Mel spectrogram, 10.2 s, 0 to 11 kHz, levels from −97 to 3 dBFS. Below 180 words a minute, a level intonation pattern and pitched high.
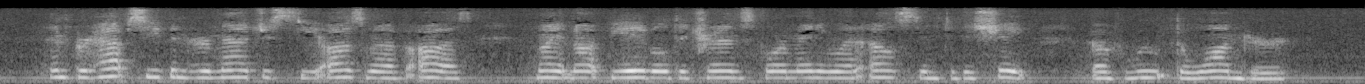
Yes: slow, 135 wpm; narrow, 1.4 semitones; very high, 260 Hz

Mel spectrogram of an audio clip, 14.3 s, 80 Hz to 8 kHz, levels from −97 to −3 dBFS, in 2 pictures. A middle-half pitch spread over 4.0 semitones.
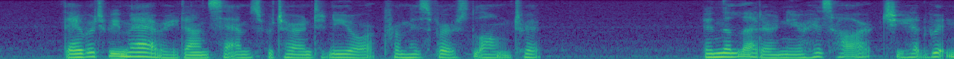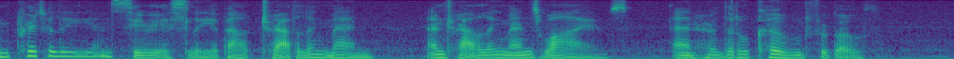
Yes: average, 4.4 semitones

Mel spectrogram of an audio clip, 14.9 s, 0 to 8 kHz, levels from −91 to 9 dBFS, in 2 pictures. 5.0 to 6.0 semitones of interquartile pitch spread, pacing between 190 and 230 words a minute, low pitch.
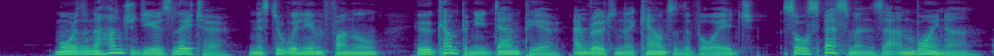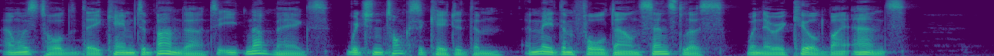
Yes: wide, 5.5 semitones; average, 195 wpm; very low, 95 Hz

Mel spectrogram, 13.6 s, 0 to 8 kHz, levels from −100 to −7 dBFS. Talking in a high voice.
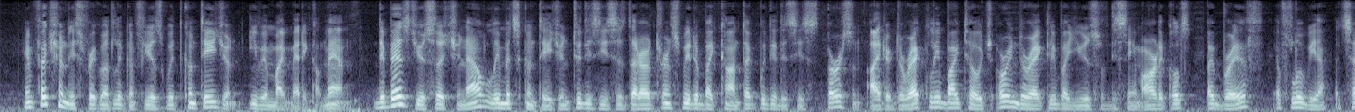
No: low, 105 Hz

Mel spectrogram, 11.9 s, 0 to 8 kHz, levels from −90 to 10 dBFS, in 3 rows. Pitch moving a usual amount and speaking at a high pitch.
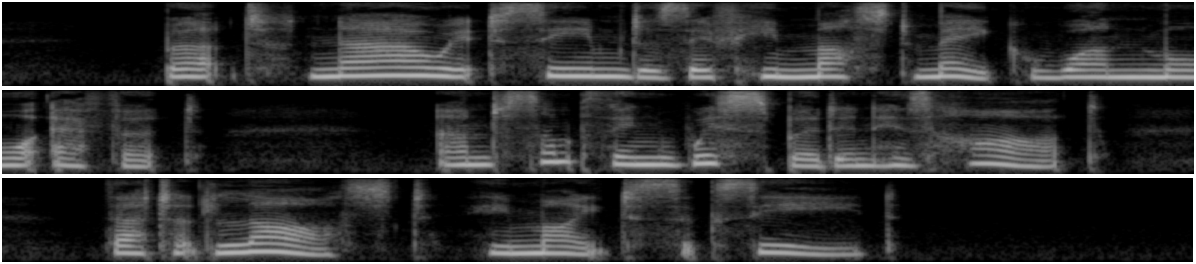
No: narrow, 2.0 semitones; high, 220 Hz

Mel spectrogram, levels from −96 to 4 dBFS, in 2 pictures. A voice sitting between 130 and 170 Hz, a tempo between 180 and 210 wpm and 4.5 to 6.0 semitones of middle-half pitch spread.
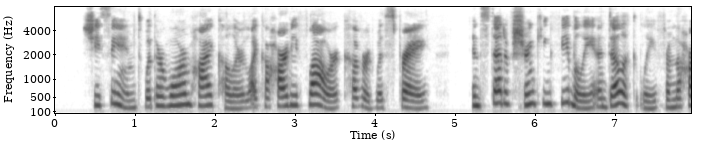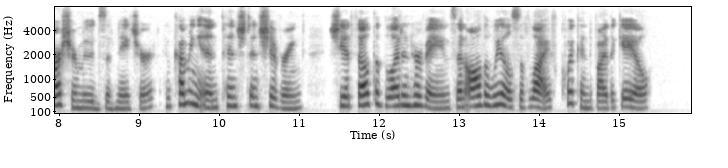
No: high, 240 Hz; average, 190 wpm; wide, 5.5 semitones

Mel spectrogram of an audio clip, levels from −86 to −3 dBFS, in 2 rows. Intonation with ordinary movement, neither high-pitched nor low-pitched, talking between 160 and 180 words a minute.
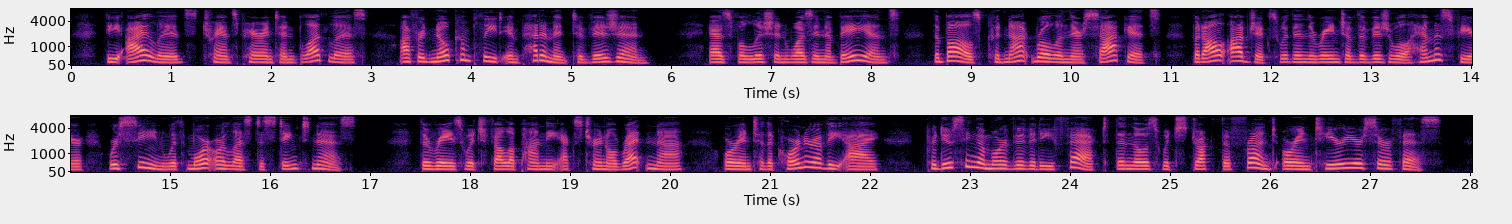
No: average, 3.8 semitones; medium, 180 Hz; average, 150 wpm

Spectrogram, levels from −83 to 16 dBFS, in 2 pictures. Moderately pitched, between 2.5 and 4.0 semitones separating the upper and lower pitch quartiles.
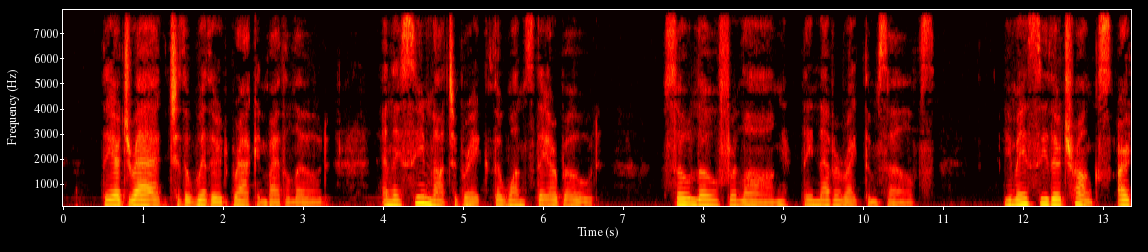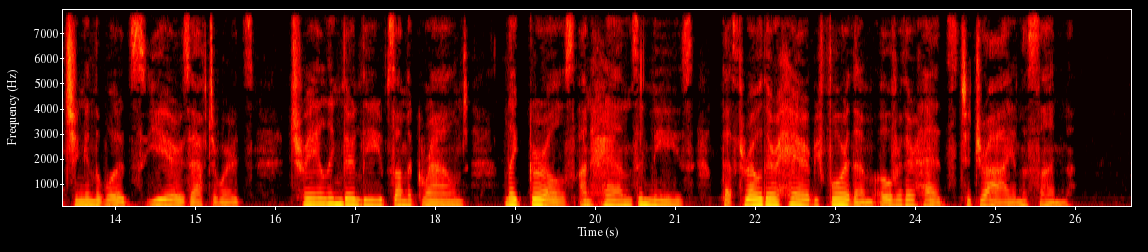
Yes: medium, 170 Hz; average, 3.1 semitones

